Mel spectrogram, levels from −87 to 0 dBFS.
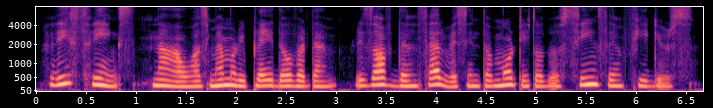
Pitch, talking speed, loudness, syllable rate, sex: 205 Hz, 155 wpm, -18 LUFS, 5.3 syllables/s, female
